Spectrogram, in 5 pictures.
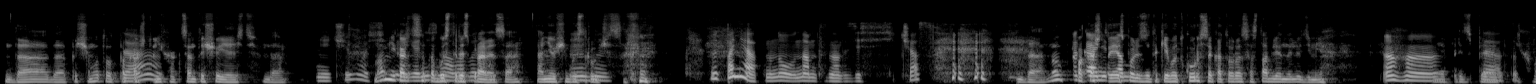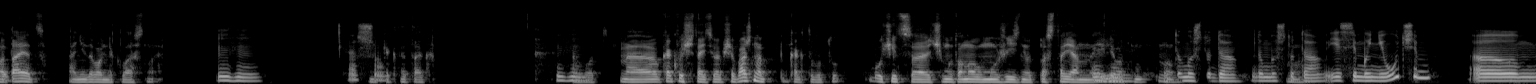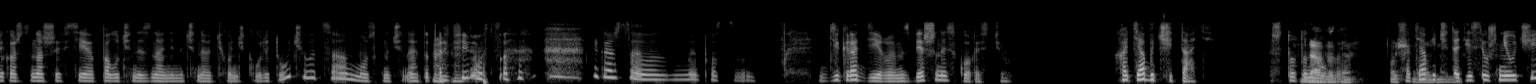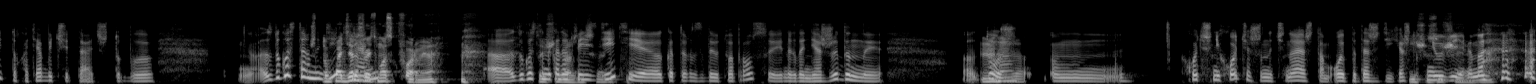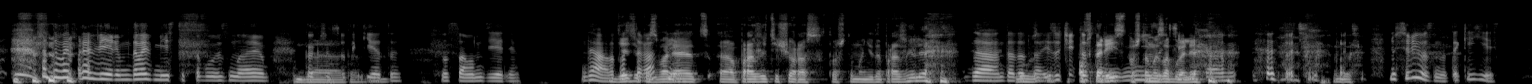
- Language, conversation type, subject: Russian, unstructured, Чему новому ты хотел бы научиться в свободное время?
- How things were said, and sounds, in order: chuckle; chuckle; chuckle; tapping; other background noise; chuckle; chuckle; tsk; laugh; chuckle; laugh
